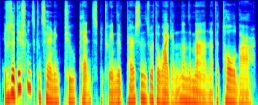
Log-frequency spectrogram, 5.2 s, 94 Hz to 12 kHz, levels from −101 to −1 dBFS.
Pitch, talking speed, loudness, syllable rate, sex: 100 Hz, 220 wpm, -22 LUFS, 5.8 syllables/s, male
